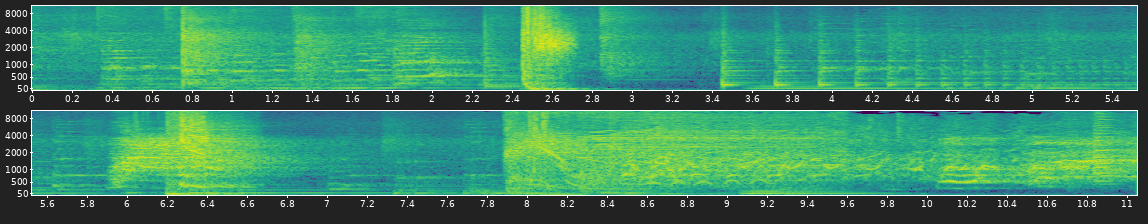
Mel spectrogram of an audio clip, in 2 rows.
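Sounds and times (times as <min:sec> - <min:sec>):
background music: 0:00.0 - 0:11.0
punchy thuds: 0:02.4 - 0:03.0
loud sharp impact: 0:02.5 - 0:03.0.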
